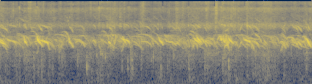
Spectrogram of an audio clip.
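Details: Newly hatched chicks calling in a continuous stream of high, piercing peeps, many birds chirping at once without a break.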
